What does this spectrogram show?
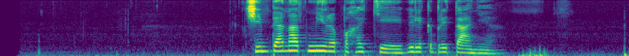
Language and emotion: Russian, neutral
